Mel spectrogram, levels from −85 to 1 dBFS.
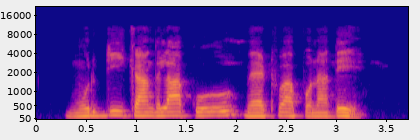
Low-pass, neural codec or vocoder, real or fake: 10.8 kHz; codec, 24 kHz, 0.9 kbps, WavTokenizer, medium speech release version 1; fake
